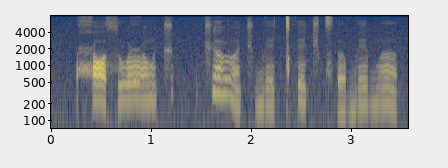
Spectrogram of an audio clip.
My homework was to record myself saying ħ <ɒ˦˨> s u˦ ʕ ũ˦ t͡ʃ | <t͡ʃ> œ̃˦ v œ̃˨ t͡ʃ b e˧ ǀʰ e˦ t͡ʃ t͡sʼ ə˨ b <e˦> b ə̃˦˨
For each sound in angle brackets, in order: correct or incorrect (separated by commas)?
correct, correct, correct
